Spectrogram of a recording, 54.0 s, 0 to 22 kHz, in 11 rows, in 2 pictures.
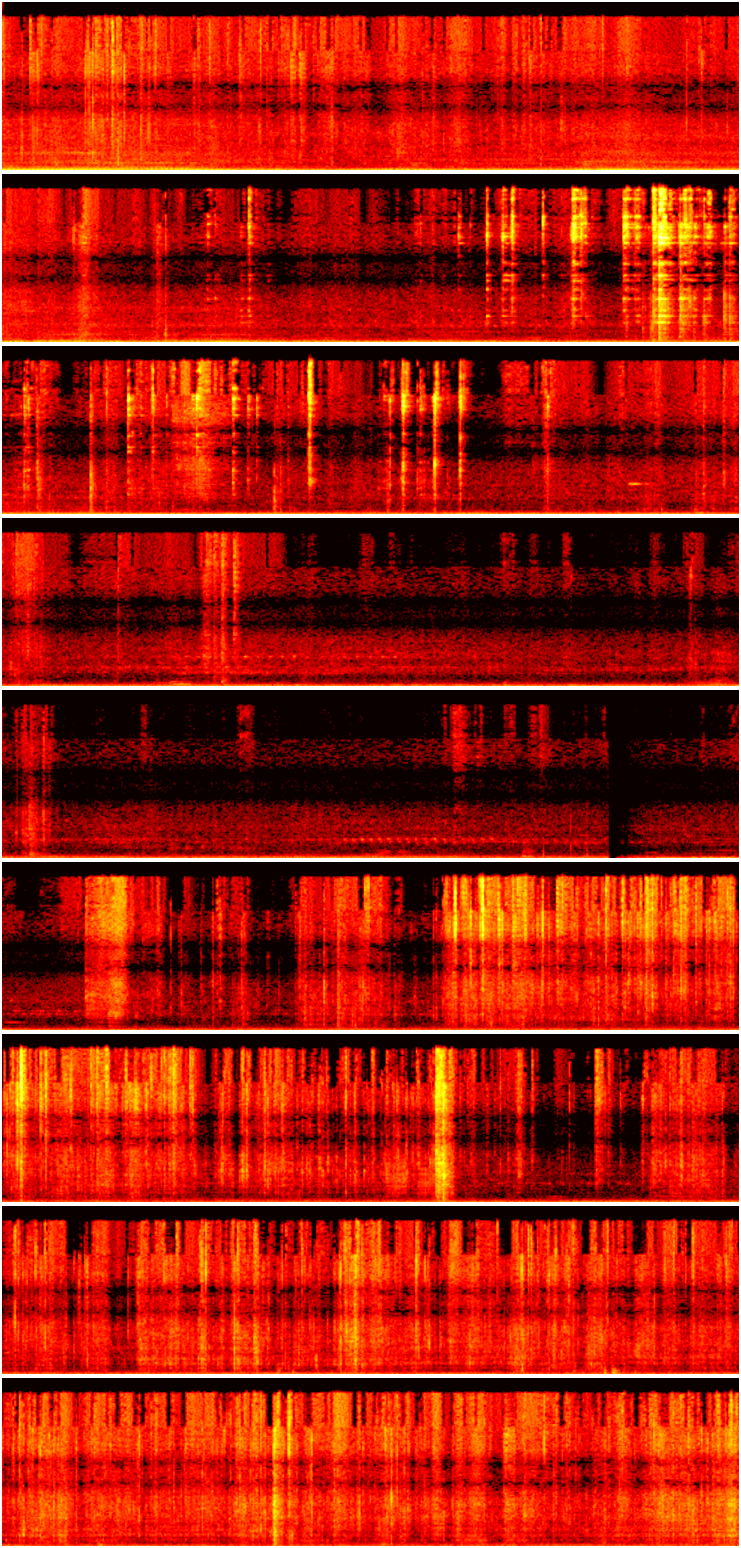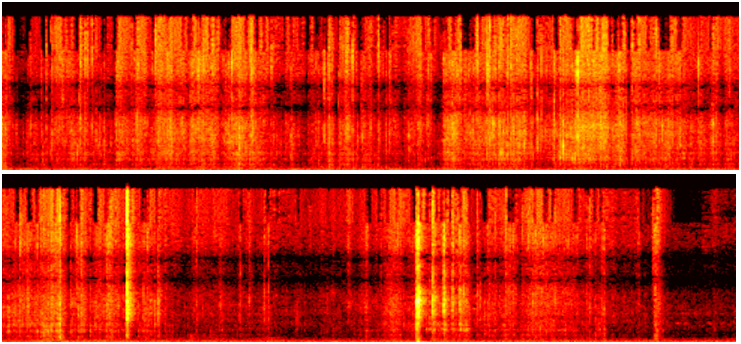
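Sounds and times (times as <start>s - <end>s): packaging crinkling and tearing: 0.0s - 5.4s, 25.3s - 53.7s
clinks of small hard objects: 8.0s - 13.0s.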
